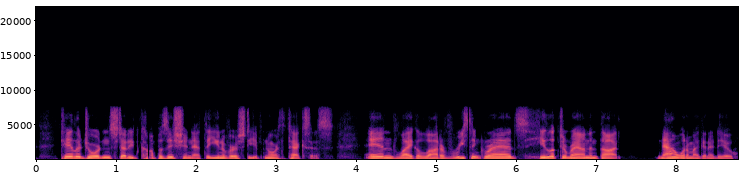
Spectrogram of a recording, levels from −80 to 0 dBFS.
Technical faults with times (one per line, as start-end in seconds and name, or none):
1.40-1.49 lost AMR speech frames
5.39-5.44 lost AMR speech frames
